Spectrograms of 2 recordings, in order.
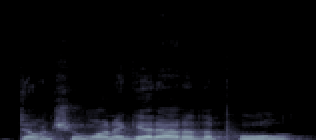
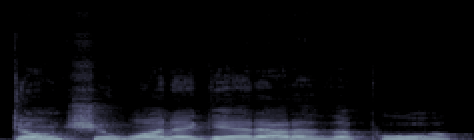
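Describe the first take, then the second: First: It is spoken at normal speed. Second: It is spoken slowly. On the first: "Normal speed" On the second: "let's practice this one time slowly"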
